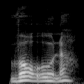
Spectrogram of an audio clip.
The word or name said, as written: hvorunder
